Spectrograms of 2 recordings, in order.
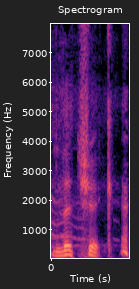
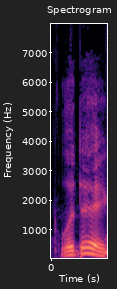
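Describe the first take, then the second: First: The middle consonant is a ch sound. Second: The middle consonant is a plain d sound. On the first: The speaker calls it right. "But it's pronounced le chick" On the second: The speaker calls it wrong. "So I'm like"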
